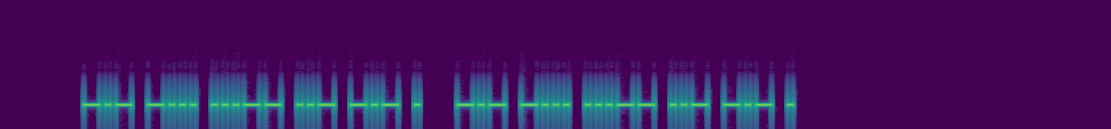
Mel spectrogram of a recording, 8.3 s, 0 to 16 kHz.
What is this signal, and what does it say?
Morse code, heard as a keyed tone, about 30 wpm, 700 Hz. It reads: KB3UKE KB3UKE
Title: USA Call Signs Repeated 2x 30wpm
